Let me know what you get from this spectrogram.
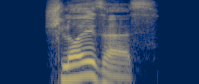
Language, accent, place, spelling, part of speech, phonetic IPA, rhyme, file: German, Germany, Berlin, Schleusers, noun, [ˈʃlɔɪ̯zɐs], -ɔɪ̯zɐs, De-Schleusers.ogg
- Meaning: genitive of Schleuser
